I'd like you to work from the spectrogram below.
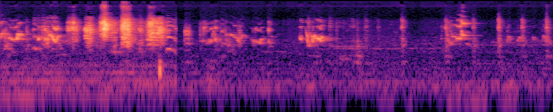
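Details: Pet parrot chattering in dense, high chirps for just over a second, then a few isolated squeaks and short twittering bursts separated by silence.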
